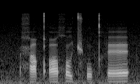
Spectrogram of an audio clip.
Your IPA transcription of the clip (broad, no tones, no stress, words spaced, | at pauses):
ħɛqʼo χocʰokʰɛ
